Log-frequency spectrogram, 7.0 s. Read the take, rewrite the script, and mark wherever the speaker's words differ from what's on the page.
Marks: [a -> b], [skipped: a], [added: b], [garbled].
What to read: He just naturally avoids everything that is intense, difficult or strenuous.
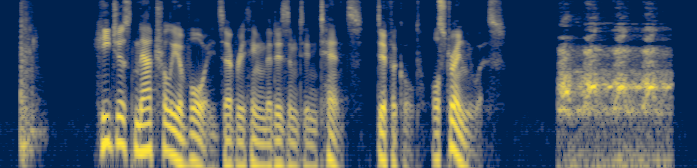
He just naturally avoids everything that [is -> isn't] intense, difficult or strenuous.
